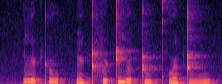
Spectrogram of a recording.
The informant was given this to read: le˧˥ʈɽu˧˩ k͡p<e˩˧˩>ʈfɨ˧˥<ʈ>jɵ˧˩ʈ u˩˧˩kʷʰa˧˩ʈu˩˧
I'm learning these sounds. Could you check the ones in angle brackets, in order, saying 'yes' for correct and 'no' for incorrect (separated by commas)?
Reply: no, yes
